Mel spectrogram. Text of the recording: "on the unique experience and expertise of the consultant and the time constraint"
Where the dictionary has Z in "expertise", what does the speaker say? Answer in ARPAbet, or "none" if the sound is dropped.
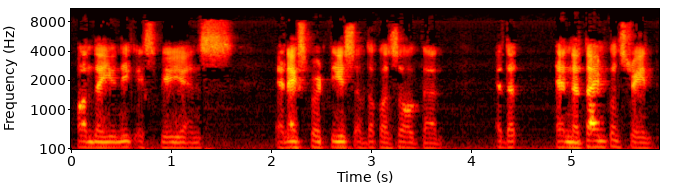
S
